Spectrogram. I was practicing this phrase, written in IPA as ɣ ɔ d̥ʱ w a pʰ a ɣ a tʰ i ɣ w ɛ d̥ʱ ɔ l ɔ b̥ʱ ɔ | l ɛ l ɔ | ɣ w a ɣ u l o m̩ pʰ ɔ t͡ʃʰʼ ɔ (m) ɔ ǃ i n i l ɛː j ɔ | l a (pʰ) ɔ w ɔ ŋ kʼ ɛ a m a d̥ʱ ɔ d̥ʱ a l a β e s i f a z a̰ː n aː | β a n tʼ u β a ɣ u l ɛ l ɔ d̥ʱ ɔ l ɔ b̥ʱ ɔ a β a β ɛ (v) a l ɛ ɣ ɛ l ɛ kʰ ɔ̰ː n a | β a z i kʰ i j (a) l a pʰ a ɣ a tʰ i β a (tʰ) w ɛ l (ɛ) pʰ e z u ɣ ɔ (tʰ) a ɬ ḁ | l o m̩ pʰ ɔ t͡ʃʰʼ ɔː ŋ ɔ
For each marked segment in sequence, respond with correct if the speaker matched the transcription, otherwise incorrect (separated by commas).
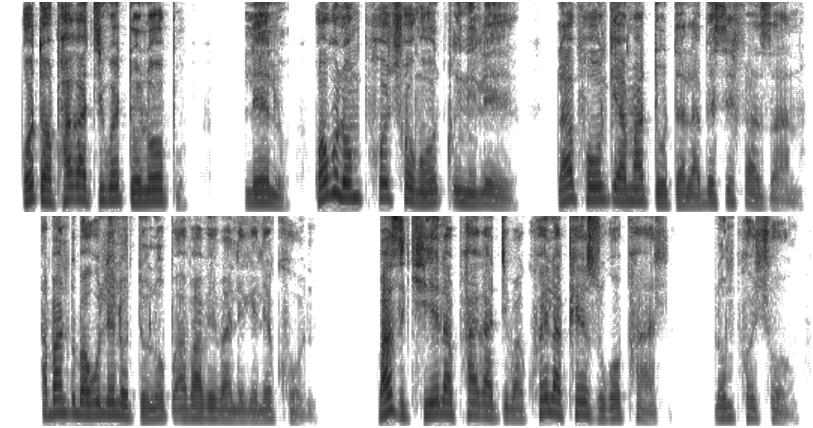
incorrect, correct, incorrect, incorrect, incorrect, incorrect, incorrect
